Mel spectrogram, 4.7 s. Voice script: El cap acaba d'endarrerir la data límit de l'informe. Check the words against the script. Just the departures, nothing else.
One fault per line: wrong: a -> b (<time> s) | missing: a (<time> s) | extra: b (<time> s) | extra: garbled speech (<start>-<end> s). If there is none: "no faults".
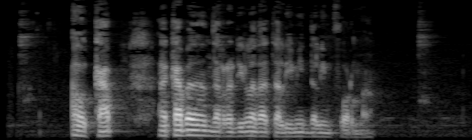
no faults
